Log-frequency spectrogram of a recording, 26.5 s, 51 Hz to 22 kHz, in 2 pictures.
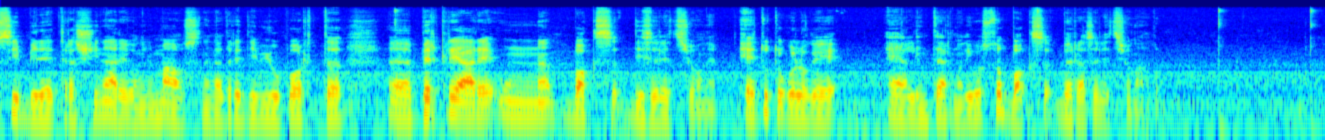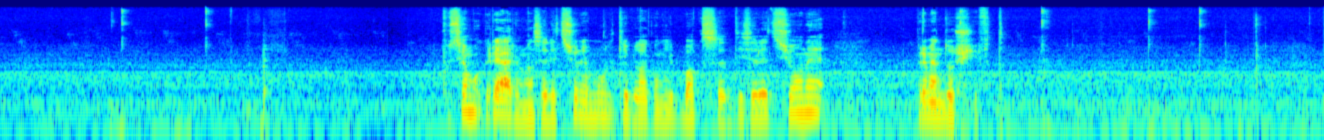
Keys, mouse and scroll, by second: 4.0-10.6 drag, 12.2-13.3 drag, 14.3-15.4 drag, 22.8-23.9 shift+drag, 24.8-25.3 shift+drag, 25.7 ctrl+z.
